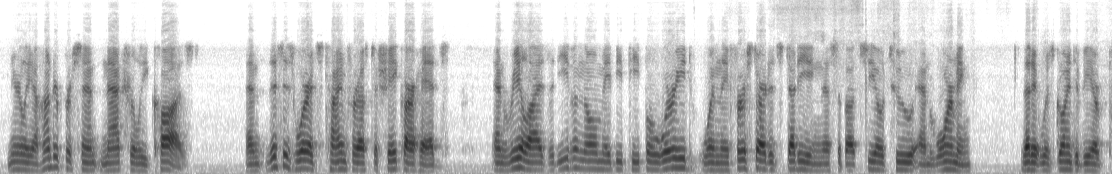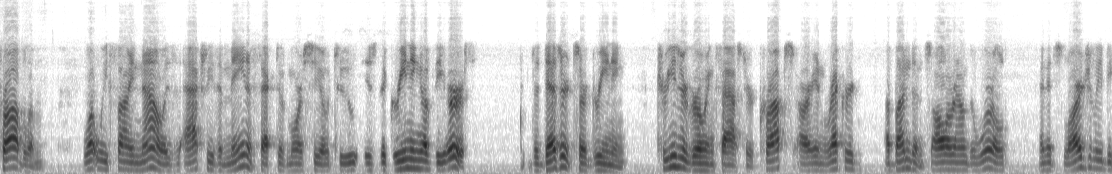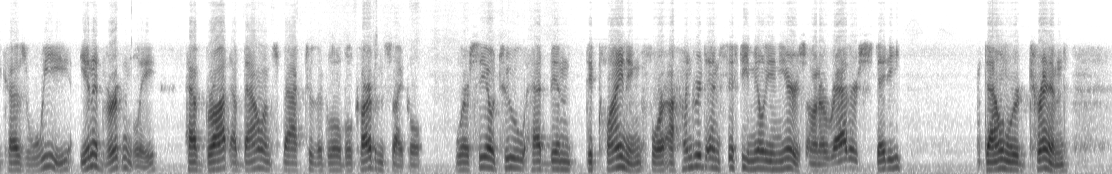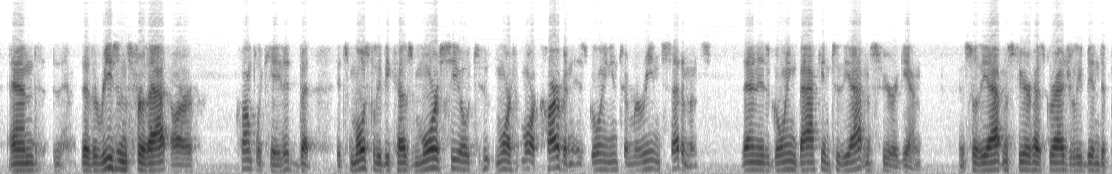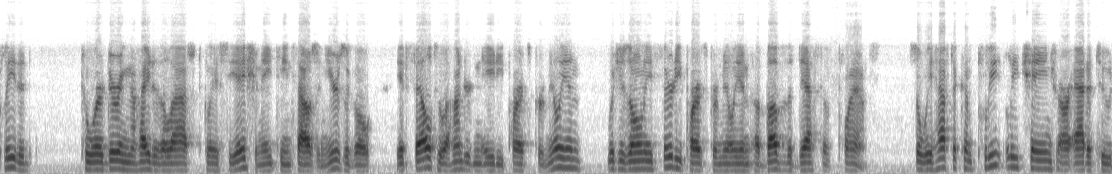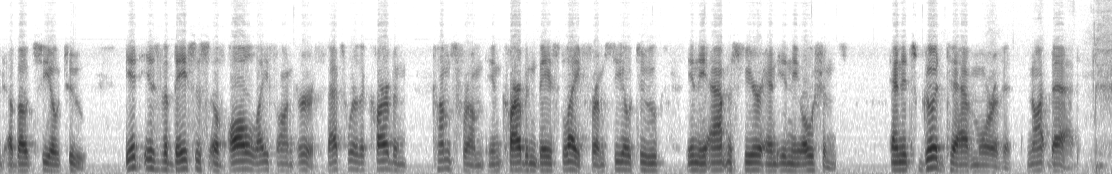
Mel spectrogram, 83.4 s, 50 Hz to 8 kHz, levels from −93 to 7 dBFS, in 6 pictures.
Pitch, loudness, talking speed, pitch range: 125 Hz, -21 LUFS, 160 wpm, 115-140 Hz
